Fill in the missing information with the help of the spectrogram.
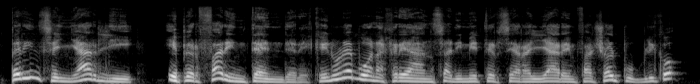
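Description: Man reading a story, lively and high-pitched. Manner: animated, dramatic reading.

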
